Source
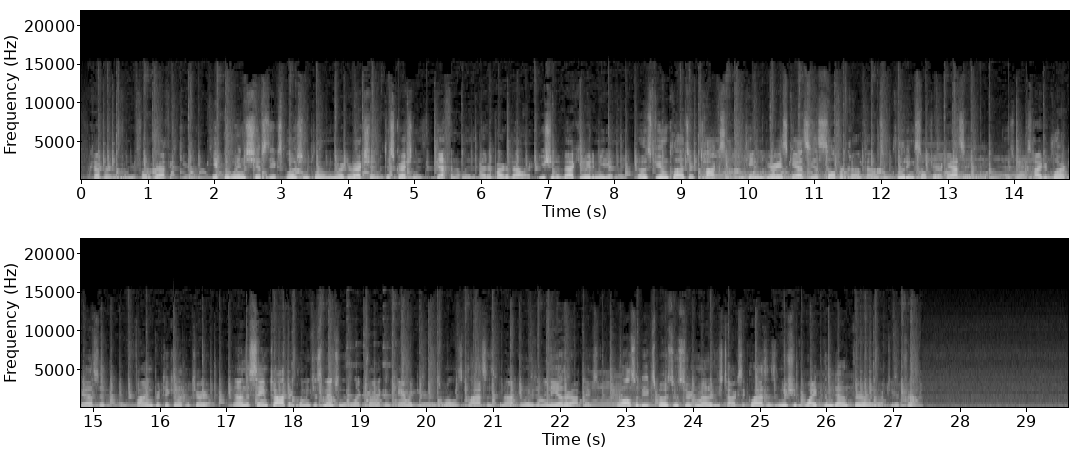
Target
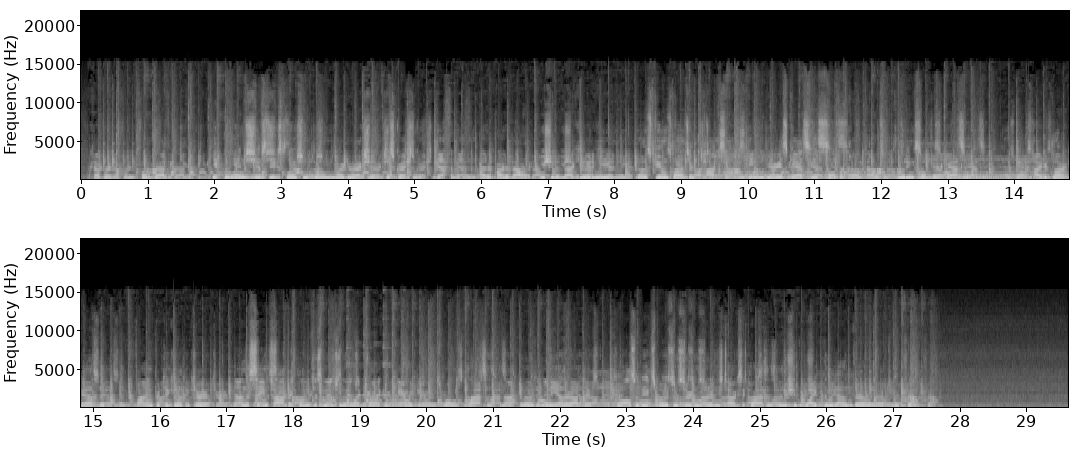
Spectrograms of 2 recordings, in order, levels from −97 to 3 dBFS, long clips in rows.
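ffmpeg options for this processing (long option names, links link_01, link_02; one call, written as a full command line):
ffmpeg -i in.wav -filter_complex "[0:a]highpass=frequency=220:width=0.5412,highpass=frequency=220:width=1.3066,alimiter=limit=-21dB:level=0:latency=1:release=26,asplit=2[link_01][link_02];[link_02]aecho=0:1:298:0.447[link_03];[link_01][link_03]amix=inputs=2:normalize=0,volume=5.5dB" out.wav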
